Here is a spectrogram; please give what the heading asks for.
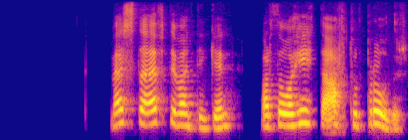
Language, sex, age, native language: Icelandic, female, 40-49, Icelandic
